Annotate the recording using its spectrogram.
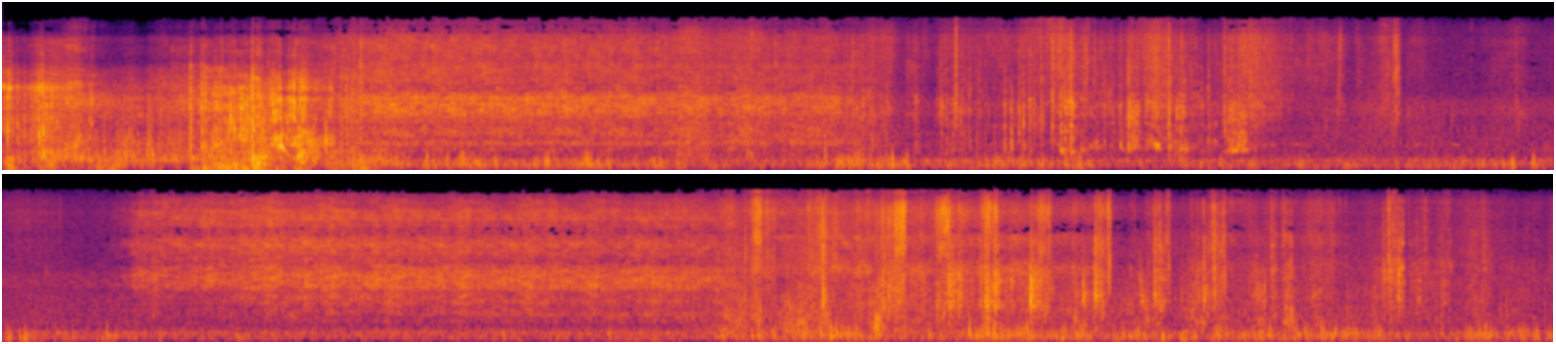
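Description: Hand ice auger drilling through lake ice: a steady grinding scrape in long spells, with pauses between holes. Scattered knocks and crunches come near the end.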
